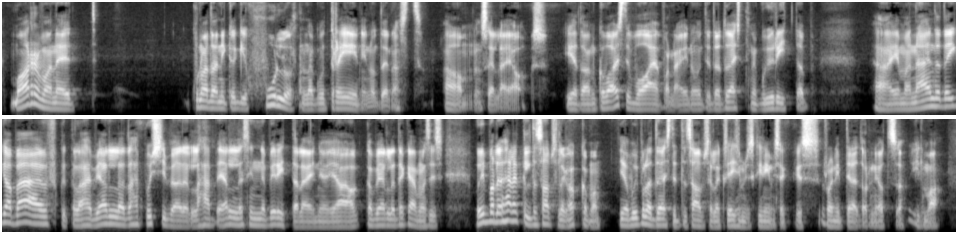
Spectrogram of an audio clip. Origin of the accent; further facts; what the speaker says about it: Estonia; ma olen eestlane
